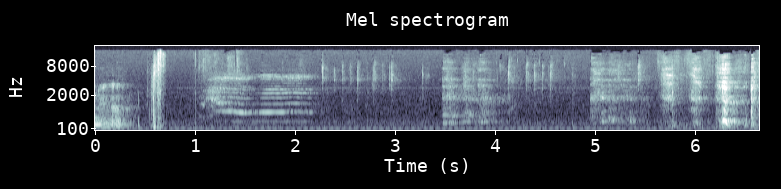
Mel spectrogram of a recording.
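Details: A kitten making weird noises gives one steady, tonal meow lasting under a second, followed by tapping and clicking and brief human voices.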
